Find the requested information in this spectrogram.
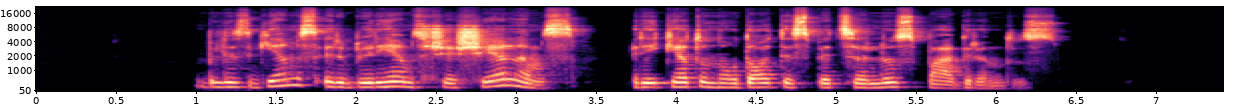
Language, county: Lithuanian, Klaipėda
